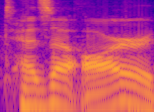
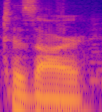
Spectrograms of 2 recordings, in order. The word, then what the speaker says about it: TezaR: it so uh how do i pronounce your name is it tessa r tez tazar as a teza okay cool yeah it doesn't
